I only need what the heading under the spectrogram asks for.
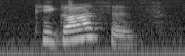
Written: thegosis

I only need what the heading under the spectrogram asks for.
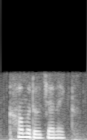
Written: comedogenic

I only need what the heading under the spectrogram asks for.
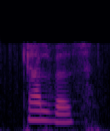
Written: calvous

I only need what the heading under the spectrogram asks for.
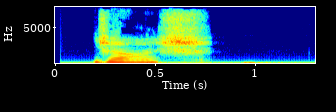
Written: josh

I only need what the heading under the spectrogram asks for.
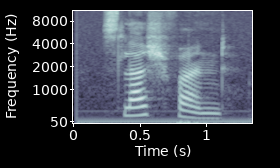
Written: slush fund

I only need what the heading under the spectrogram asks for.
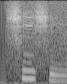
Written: chichi

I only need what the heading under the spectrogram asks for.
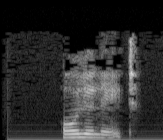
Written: ululate

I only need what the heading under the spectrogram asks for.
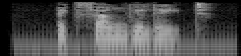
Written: exungulate

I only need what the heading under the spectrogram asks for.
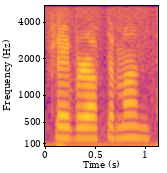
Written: flavor of the month

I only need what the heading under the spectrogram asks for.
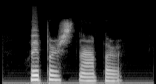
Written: whippersnapper

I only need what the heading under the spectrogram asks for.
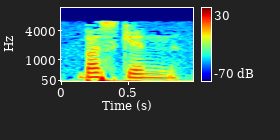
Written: buskin

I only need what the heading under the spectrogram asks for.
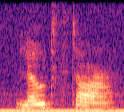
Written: lodestar

